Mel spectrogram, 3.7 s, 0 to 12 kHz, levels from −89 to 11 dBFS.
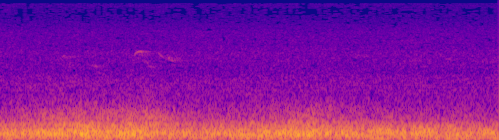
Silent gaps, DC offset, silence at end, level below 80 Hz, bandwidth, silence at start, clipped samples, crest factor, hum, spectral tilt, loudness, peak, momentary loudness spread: none; 0.3%; 0 s; -28 dBFS; 7 kHz; 0 s; under 0.1%; 14 dB; none; -10.5 dB/octave; -17 LUFS; -2 dBFS; 6 LU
